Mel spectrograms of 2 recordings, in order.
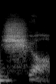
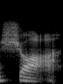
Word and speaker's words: Shah: star Jen Shah.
